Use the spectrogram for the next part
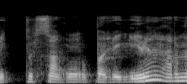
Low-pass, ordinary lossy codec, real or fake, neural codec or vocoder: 9.9 kHz; AAC, 48 kbps; fake; autoencoder, 22.05 kHz, a latent of 192 numbers a frame, VITS, trained on one speaker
